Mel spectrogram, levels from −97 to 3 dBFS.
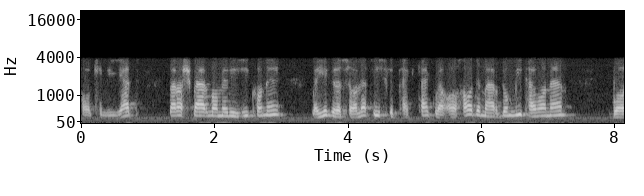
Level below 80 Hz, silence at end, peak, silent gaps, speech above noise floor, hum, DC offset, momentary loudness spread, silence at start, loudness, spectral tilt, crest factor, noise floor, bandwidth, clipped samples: -70 dBFS; 0 s; -8 dBFS; none; 32 dB; none; under 0.1%; 11 LU; 0 s; -24 LUFS; -3.5 dB/octave; 16 dB; -56 dBFS; 4 kHz; under 0.1%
